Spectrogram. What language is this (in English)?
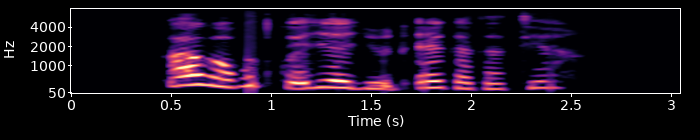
Kalenjin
